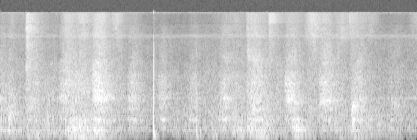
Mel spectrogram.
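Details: Labrador Retriever named Coco, a pet dog indoors, panting in quick, soft, rhythmic breaths about twice per second, fairly faint, with one sharp click midway and low room noise.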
